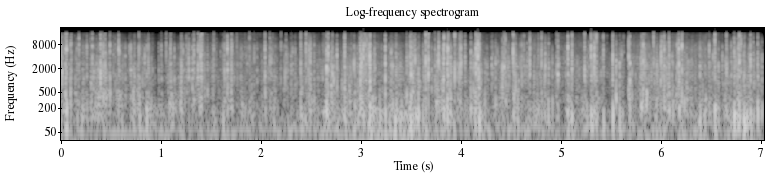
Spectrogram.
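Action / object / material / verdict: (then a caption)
scrape / thin plastic bag / plastic / none. A thin, empty yellow plastic bag, folded up, is squeezed and crinkled with the fingers. It makes a dense, steady run of bright, sharp crackles and rustles with little low end, lasting about seven seconds.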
